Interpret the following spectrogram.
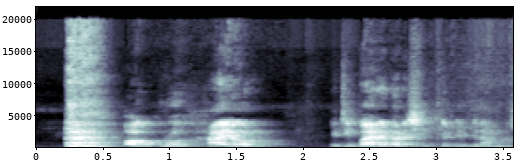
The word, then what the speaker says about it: অগ্রহায়ণ: অগ্রহায়ণ উচ্চারণটি হবে অগ্রহায়ণ।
